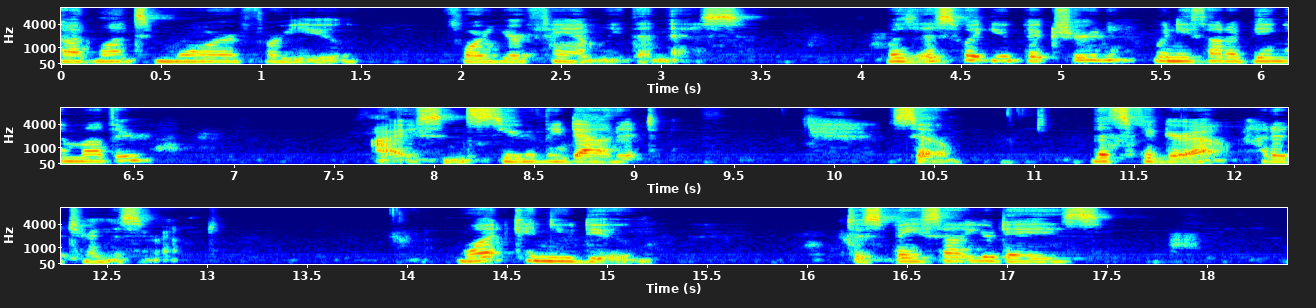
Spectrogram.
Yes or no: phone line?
no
